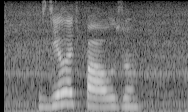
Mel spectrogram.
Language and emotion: Russian, neutral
